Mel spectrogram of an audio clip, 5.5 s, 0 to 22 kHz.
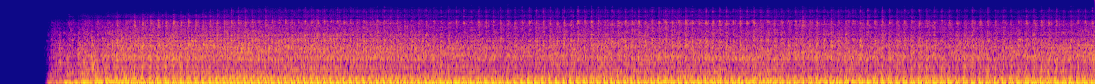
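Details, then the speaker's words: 2002 Yamaha Kodiak 400 4x4 ATV on a test drive after replacing the bad front left wheel bearing and torn-boot front axle; smooth, even single-cylinder drone, no clunk when turning and no binding anymore; normal running. "seems to be working good when you turn it doesn't clunk anymore"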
